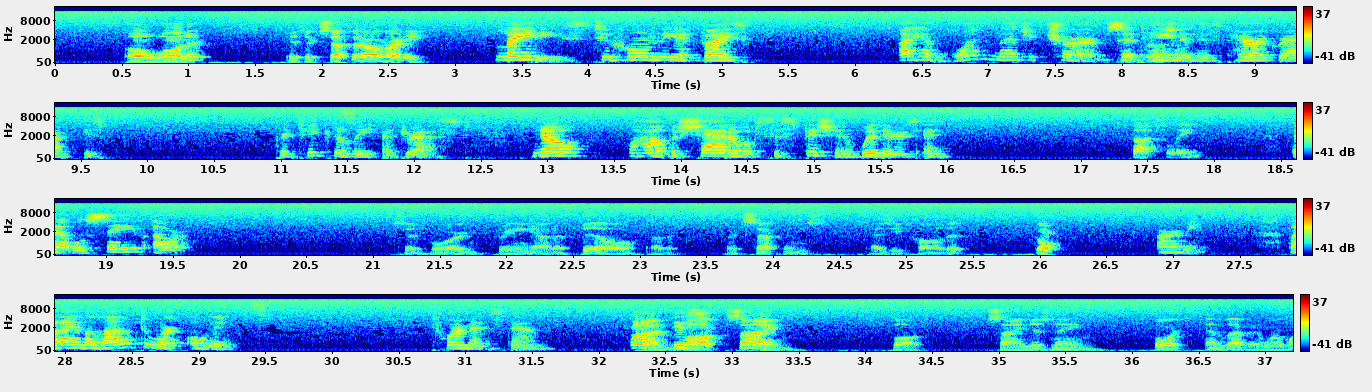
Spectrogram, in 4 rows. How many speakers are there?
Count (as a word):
three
